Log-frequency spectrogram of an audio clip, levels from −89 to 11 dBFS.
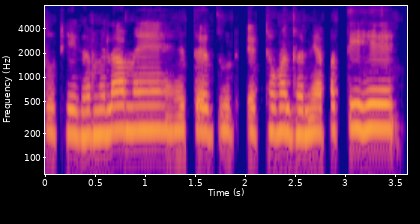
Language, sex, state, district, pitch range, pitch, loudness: Chhattisgarhi, female, Chhattisgarh, Raigarh, 205-225 Hz, 220 Hz, -19 LUFS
